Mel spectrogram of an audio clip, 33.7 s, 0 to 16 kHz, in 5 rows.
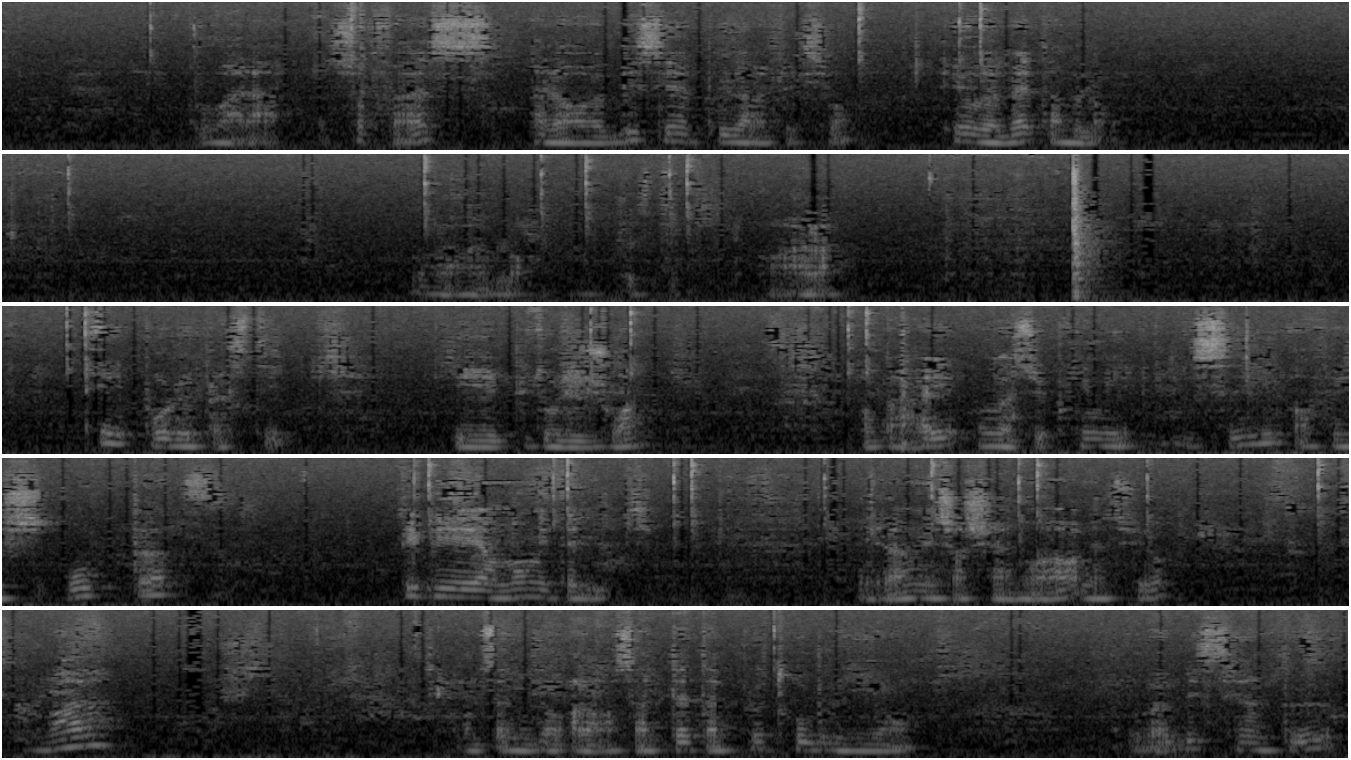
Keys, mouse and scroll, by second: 0.8-2.6 drag, 3.3-6.9 drag, 13.9-15.8 drag, 16.5-18.5 drag, 18.5 Delete, 19.7 shift+a, 23.6-27.8 drag, 30.8-32.8 drag.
